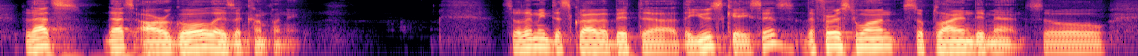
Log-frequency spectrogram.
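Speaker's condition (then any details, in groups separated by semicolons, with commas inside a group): No condition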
